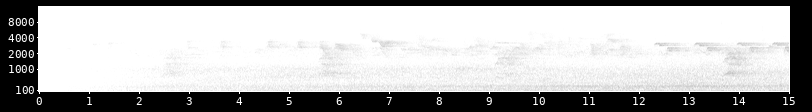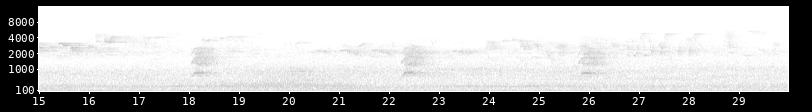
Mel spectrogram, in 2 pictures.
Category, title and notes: Soundscapes > Nature
Dawn Chorus June 2025
A small wooded area adjacent to a meadow and close to farmland. The recording starts with a distant muntjac calling before the birds become more dominant. Birds that can be heard include (hopefully, not too many errors or omissions!) - note that some occur only very briefly.: Common wood pigeon Song thrush Common blackbird Carrion crow European robin Tawny owl Blackcap Eurasian wren Chiffchaff Eurasian magpie Garden warbler Dunnock There is some road noise throughout but the worst of the aircraft noise has been cut out, which has shortened the recording. The time period represented here is approximately 03:45 to 05:20, with sunrise being at 04:40 at this location.
bird, birds, dawn-chorus, field-recording, nature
